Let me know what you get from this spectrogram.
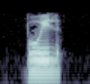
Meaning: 1. group of stars 2. group, pack, flock, cluster (of anything)
- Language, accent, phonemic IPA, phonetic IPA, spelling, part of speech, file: Armenian, Eastern Armenian, /bujl/, [bujl], բույլ, noun, Hy-բույլ.ogg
